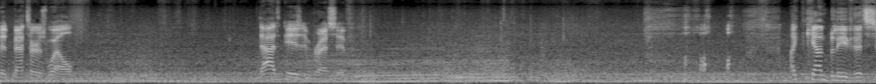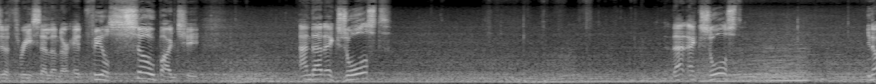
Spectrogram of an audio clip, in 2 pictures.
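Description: A car engine hums steadily inside the cabin and rises in pitch as it speeds up.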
